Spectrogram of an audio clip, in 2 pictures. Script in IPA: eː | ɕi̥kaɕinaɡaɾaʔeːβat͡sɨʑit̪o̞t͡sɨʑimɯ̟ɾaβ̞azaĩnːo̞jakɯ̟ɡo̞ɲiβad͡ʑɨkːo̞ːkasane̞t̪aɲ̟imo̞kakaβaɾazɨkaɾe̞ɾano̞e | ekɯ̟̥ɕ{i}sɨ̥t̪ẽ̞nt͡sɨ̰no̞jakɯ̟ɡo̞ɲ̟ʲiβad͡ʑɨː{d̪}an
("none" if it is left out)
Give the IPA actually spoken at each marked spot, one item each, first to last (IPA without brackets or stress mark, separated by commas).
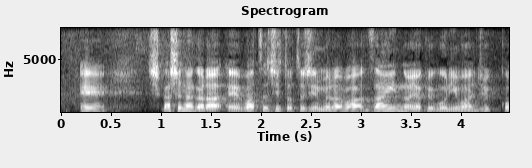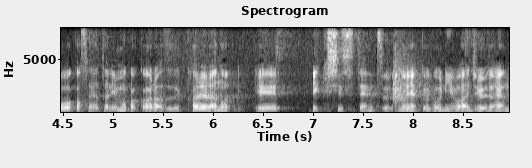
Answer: i, d̪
